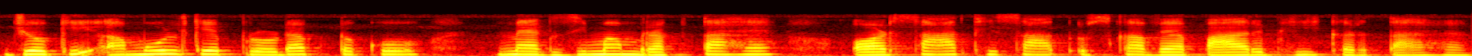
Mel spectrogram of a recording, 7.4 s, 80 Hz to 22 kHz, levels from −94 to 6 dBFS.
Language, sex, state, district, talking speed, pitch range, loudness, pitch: Hindi, female, Chhattisgarh, Raipur, 140 wpm, 195-225 Hz, -19 LUFS, 215 Hz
